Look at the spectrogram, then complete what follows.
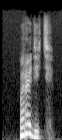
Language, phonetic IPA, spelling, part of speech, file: Russian, [pərɐˈdʲitʲ], породить, verb, Ru-породить.ogg
- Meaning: 1. to give birth 2. to beget, to cause, to entail, to generate 3. to engender, to give rise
